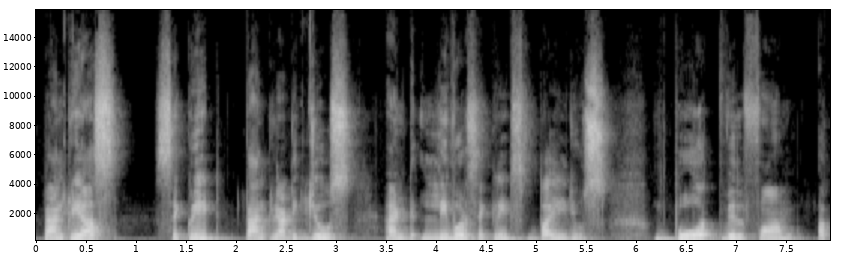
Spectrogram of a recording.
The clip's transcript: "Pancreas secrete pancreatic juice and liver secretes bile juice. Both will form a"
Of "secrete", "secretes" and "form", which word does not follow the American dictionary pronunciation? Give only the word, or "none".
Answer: none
